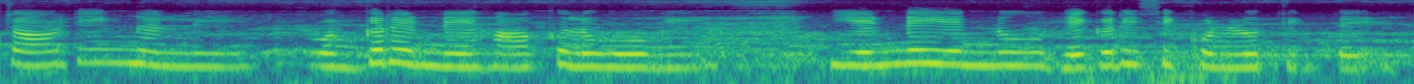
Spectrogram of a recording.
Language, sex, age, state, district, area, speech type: Kannada, female, 60+, Karnataka, Kolar, rural, spontaneous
